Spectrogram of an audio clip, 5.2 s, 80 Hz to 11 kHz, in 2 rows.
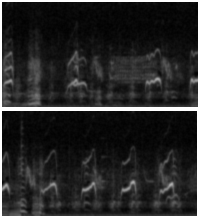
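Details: Goslings in Charlo, Montana, on 12 May 2020, after two of them jumped from a 30-foot osprey nest to reach their parents, heard on a livecam. Sharp upward-sliding peeps repeat about twice a second over a constant electrical hum.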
